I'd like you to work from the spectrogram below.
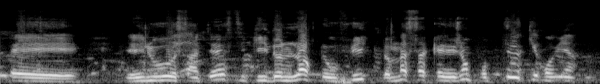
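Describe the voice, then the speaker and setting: A man speaks at a moderate pace in a high pitch with ordinary pitch variation. Noticeable background noise is in the recording. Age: 70s. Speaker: protester. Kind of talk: street interview.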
